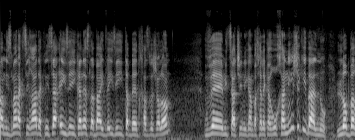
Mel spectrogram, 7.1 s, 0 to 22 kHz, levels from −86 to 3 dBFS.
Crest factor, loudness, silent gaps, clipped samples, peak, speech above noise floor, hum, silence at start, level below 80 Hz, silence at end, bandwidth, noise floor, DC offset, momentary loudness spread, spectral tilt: 20 dB; -21 LUFS; none; under 0.1%; -2 dBFS; 29 dB; none; 0 s; -52 dBFS; 0 s; 10.5 kHz; -49 dBFS; under 0.1%; 9 LU; -4.5 dB/octave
